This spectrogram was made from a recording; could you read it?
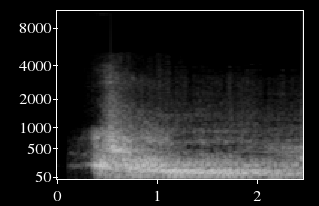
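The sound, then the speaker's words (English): A huge, deep roar bursts in after a brief rumbling lead-in, then holds loud and sustained, a growling, rumbling bellow from the dragon Winth as she launches herself skyward, with no one talking. “With a roar, Winth launches herself skyward, beating the air into submission with relentless strokes of her wings until she's free of the bowl, free of Benden, free of the tiny, insignificant bronzes, and everything else but the wind and the clouds.”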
